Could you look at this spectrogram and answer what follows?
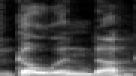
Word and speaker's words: Galinda: And she's hussy instead of Galinda.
